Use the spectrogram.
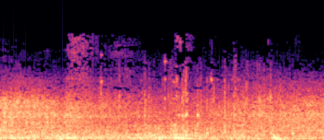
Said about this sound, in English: Farnham House crashed into the street behind us. It was the vibration of the truck, I suppose.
